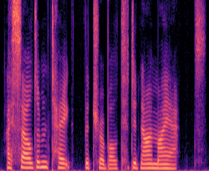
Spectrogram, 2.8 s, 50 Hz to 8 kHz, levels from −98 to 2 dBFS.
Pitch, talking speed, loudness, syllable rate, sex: 205 Hz, 195 wpm, -20 LUFS, 4.9 syllables/s, female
